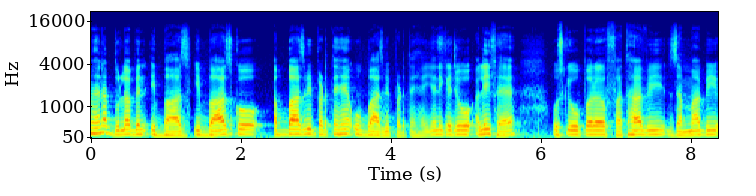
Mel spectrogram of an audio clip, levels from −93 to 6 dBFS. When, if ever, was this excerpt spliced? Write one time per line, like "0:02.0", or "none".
0:01.4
